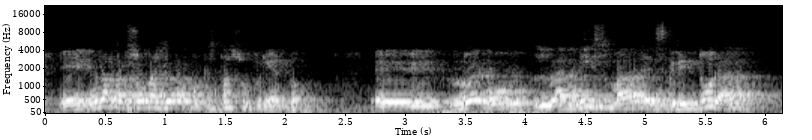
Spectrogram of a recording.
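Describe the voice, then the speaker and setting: Unhurried pastor in an echoey church. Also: male voice, a little high, dark tone, muffled recording. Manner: unhurried teaching with frequent fillers and rhetorical questions. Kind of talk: sermon. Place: church hall. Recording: echoey hall, mic far off.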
